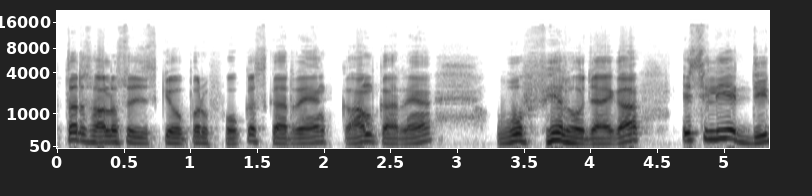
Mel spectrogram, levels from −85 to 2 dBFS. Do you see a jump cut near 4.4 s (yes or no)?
no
